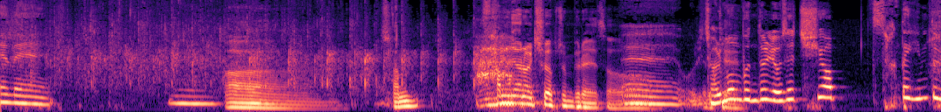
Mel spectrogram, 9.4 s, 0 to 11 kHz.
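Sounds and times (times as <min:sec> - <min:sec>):
speech: 0:00.0 - 0:00.6, 0:01.7 - 0:03.0, 0:03.8 - 0:09.4
audience applause: 0:00.0 - 0:05.6.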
